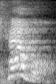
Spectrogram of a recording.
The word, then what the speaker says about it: Cavill: How does he say his name? Cavill.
